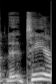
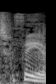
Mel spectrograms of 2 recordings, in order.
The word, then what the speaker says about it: Thea: I'm like now tier or Thea. Which was which was right. Thea is the right.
